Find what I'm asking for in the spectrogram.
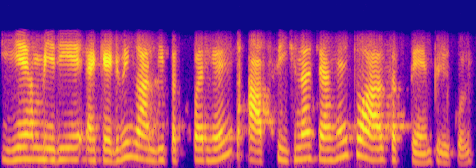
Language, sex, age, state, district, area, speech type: Hindi, female, 18-30, Rajasthan, Jaipur, urban, conversation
